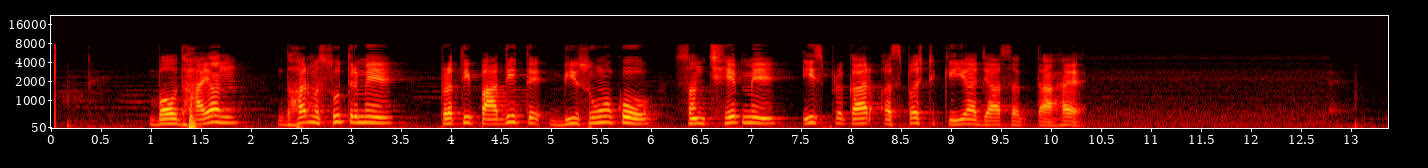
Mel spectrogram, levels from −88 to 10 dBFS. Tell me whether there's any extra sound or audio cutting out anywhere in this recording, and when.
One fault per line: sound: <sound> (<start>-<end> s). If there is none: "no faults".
no faults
